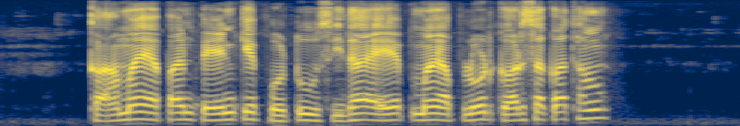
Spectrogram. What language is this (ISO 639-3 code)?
hne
